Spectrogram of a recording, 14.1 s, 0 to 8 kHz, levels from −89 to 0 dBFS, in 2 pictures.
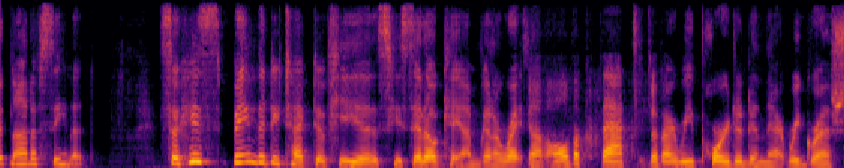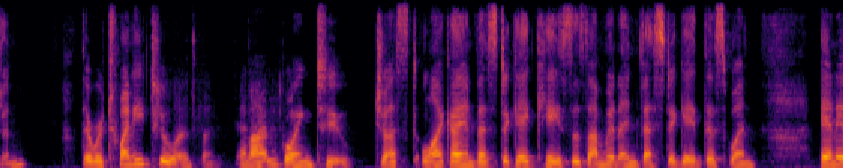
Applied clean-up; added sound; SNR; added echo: neural mask model DeepFilterNet 3.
